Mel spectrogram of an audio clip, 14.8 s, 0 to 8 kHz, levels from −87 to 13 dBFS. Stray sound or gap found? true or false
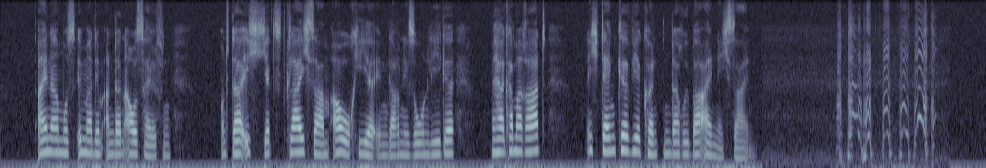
true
